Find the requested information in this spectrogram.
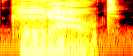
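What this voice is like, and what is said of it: Low, menacing voice. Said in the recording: “spoke in a low voice”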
